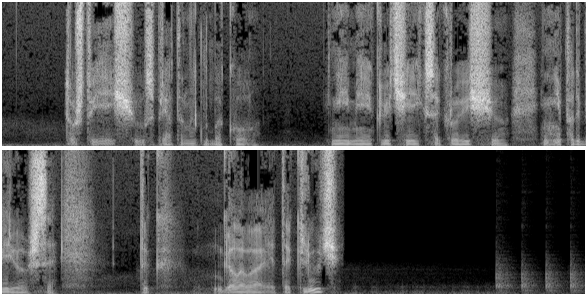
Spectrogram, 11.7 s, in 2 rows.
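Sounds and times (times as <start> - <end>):
steady low hiss: 0.0 - 9.3
speech: 0.8 - 2.7, 3.3 - 9.3
timid knocking on a door: 10.8 - 11.6.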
